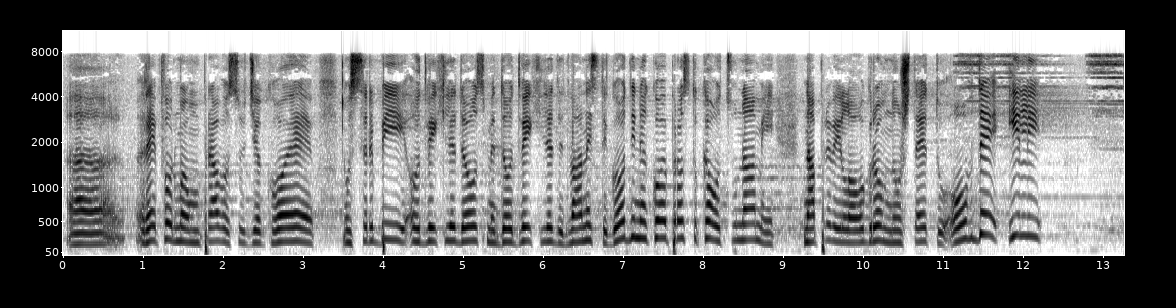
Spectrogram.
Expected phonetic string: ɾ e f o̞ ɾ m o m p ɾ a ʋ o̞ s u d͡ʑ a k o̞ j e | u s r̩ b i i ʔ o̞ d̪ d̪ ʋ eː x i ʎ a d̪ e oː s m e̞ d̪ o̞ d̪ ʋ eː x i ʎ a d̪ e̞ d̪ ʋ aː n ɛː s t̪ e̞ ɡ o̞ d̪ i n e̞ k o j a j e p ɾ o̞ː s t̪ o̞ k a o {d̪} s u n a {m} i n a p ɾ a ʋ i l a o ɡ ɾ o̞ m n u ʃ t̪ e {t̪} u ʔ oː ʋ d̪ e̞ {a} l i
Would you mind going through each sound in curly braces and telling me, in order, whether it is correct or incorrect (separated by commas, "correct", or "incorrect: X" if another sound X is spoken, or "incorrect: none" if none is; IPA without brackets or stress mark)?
incorrect: t̪, correct, correct, incorrect: i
